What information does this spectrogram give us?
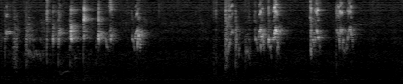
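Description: Budgerigars chirp in quick, scratchy bursts of high warbling notes with brief pauses between.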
